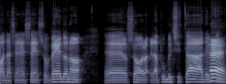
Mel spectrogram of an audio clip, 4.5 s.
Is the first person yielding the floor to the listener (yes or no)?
no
